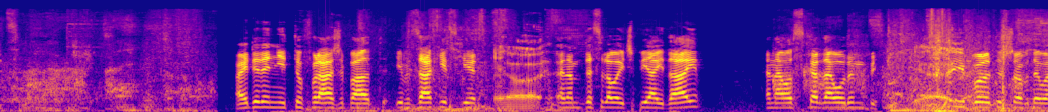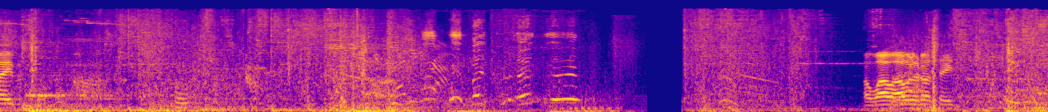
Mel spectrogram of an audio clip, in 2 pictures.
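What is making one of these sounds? Game sound effects zap and clash.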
